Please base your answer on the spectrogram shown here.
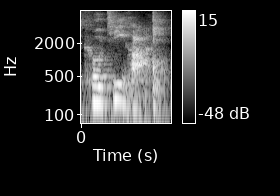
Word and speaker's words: cotija: I've already provided my disclaimer about this broccolini, and it's cotija. Rayo gently corrected my pronunciation, and that is just fine.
